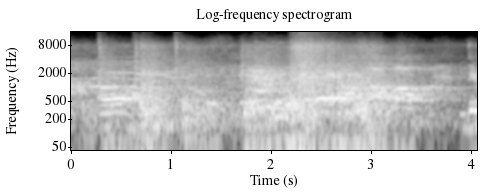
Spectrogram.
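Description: A wrestler slams onto the ring mat with a loud thud.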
